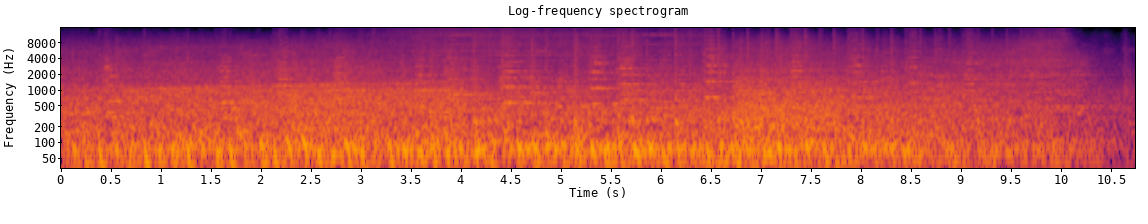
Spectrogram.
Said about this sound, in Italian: treno sta partendo. Che faccio, salgo?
